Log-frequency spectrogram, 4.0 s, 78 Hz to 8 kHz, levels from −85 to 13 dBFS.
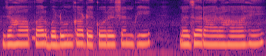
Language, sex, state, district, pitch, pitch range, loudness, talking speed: Hindi, female, Rajasthan, Jaipur, 215 Hz, 210-220 Hz, -14 LUFS, 150 wpm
